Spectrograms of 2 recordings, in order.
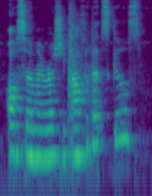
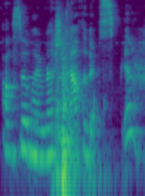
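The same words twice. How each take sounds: First: Said in the usual way. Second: Banging the desk. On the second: Real, not acted. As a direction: voice jolted by a desk bump. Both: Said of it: "Sorry, I hit my desk".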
